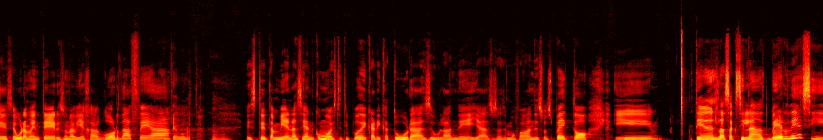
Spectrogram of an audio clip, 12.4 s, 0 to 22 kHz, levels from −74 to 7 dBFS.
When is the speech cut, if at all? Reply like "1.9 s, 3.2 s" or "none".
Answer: 3.1 s, 9.1 s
